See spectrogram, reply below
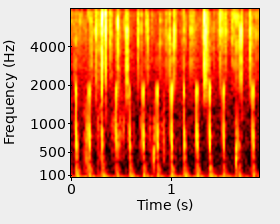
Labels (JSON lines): {"label": "biophony, knock", "recorder": "SoundTrap 300"}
